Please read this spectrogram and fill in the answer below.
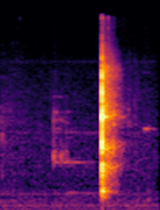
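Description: A faint short ring, then one sharp hard clack about one and a half seconds in: wet plastic clothes pegs being gathered from a glass bowl of water into a plastic cup.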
